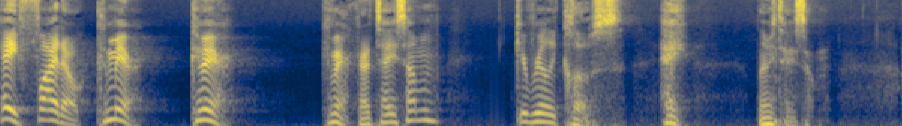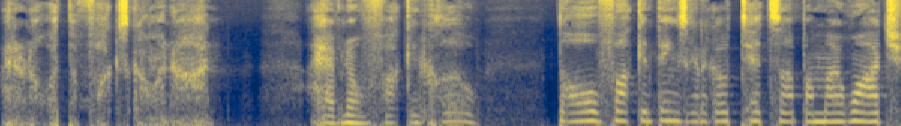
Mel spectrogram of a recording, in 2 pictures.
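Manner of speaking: mock drunken whisper. Imagining Powell drunk at home, talking to his dog: Powell whispering impression. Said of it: "whispers to his dog".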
